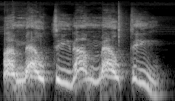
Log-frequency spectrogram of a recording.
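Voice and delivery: high, wailing witch cry. Retold or imitated. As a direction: wail it like the melting witch. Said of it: "the witch goes".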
